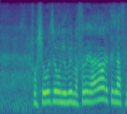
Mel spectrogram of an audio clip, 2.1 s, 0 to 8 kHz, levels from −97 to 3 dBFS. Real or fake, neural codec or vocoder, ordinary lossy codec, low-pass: fake; codec, 16 kHz, 1 kbps, FunCodec, trained on LibriTTS, 50 frames a second; none; 7.2 kHz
